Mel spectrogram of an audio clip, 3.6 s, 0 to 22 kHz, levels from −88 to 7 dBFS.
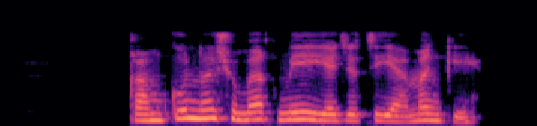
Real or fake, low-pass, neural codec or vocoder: real; 7.2 kHz; none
